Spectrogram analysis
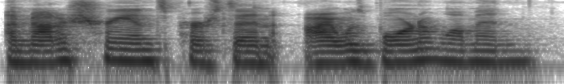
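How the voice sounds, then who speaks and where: A middle-aged woman with a deep voice, hosting a live stream and chatting bluntly with viewers, ranting and opinionated. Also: flat delivery, moderate pace, sharp tone. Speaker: psychic livestream host. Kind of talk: casual live chat answering viewers.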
